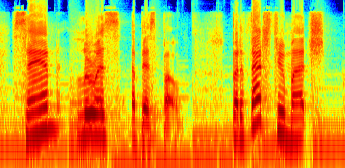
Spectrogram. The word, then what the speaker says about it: San Luis Obispo: The middle word is pronounced like it would be in English, Louis. So the correct way to say it is San Luis Obispo.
